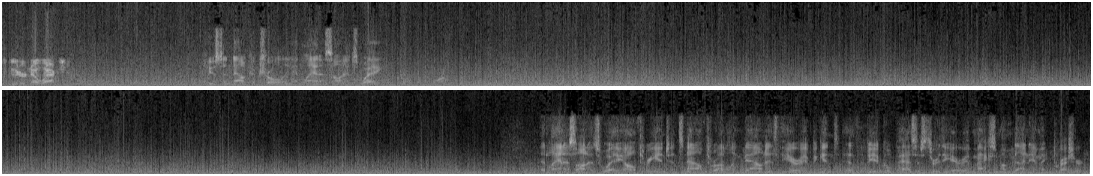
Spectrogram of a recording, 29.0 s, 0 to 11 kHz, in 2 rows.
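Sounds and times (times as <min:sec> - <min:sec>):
rocket engines roaring: 0:00.0 - 0:29.0.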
